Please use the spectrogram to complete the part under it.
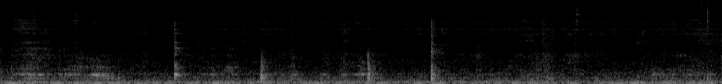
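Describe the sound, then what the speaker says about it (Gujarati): Milk with edible gum being stirred in a pan for Gundar Paak: a soft, low simmering bubble with a few sharp spoon taps and scrapes against the pan, quiet and close. "નહીં તો દૂધ ફાટી જાય એટલા માટે હલાવતા રહેવાનું છે।"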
